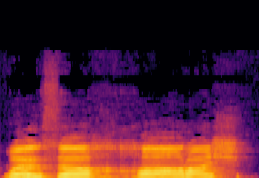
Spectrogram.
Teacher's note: Kha di hujung kerongkong.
